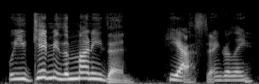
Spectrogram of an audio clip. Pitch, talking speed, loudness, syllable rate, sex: 230 Hz, 230 wpm, -18 LUFS, 6.3 syllables/s, female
